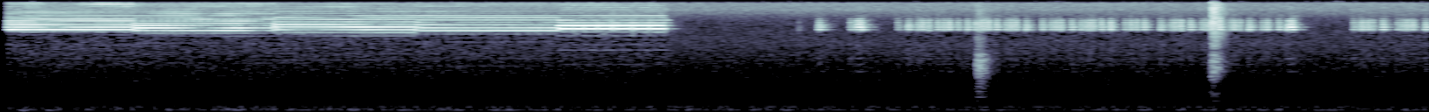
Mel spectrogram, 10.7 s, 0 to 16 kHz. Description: Recently noticed a strange noise that sounds kind of like a high pitched Geiger counter coming from the back of my LG Chem RESU10H battery.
